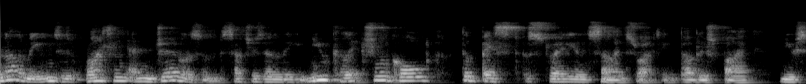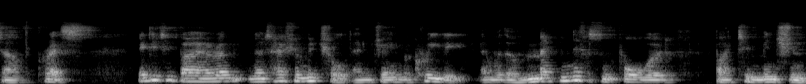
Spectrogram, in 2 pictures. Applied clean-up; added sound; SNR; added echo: neural mask model DeepFilterNet 3.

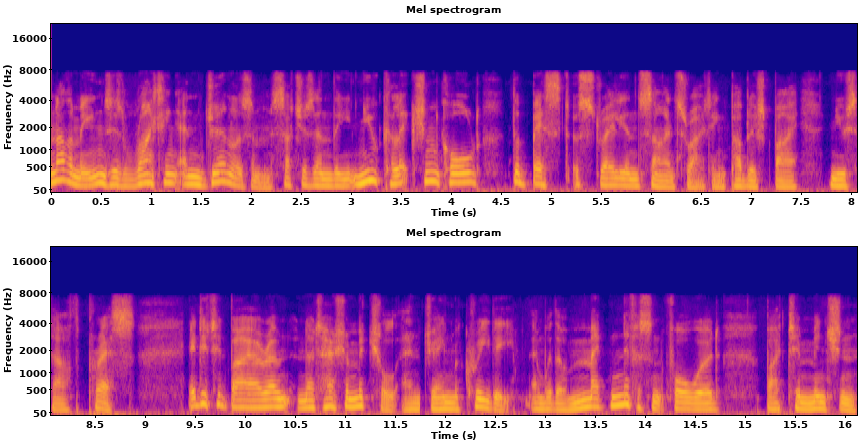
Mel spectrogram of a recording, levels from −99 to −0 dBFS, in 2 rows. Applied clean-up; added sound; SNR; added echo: none; none; none; none.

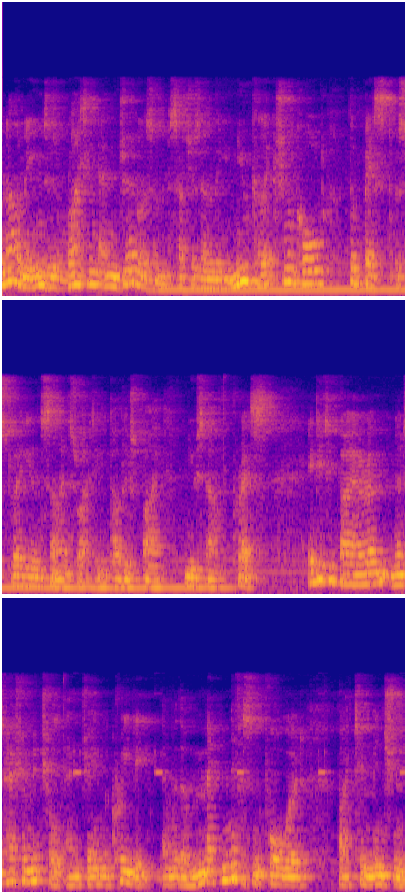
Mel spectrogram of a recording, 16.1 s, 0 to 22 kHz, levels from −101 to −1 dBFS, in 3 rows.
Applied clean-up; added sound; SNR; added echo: none; Microwave oven; 13 dB; reverberation time 0.6 s.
